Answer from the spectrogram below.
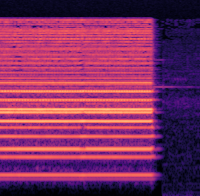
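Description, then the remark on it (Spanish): A single long, loud car horn blast from a driver on an avenue in the early morning, holding a steady, buzzy tone for about a second and a half, then cutting off abruptly, leaving faint low rumbling. “Y le pita el claxon y sale despedido dejando detrás a Dani”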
